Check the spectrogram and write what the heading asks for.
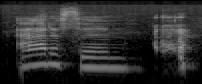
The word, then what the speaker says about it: Addison: Addison. Rhymes with Madison.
